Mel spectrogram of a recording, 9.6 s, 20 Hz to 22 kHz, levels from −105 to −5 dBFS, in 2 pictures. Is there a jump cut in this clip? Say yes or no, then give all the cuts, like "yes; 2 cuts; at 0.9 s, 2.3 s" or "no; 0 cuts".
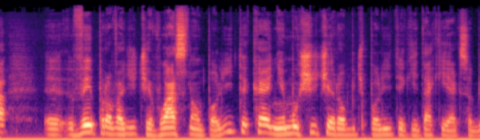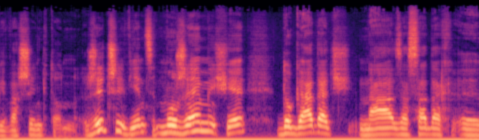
no; 0 cuts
